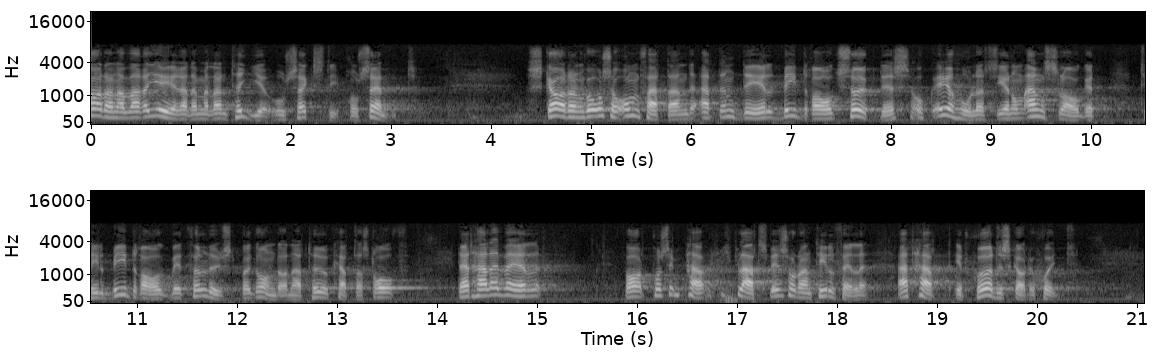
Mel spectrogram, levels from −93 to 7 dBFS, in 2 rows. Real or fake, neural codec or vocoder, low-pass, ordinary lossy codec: real; none; none; none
